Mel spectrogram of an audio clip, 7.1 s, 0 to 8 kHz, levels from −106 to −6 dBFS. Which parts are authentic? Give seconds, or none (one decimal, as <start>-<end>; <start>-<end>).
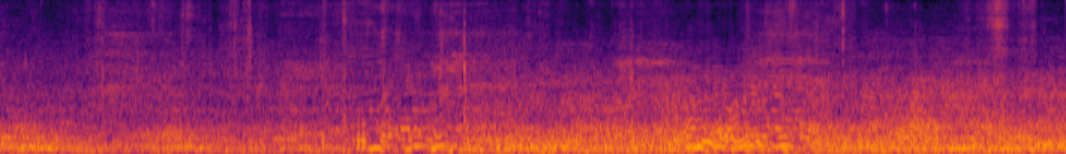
0.0-2.4; 3.1-4.6; 5.4-7.1

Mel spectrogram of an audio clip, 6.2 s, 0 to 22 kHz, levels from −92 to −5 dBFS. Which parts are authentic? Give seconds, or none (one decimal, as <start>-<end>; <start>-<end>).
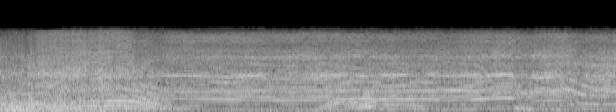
3.0-3.8

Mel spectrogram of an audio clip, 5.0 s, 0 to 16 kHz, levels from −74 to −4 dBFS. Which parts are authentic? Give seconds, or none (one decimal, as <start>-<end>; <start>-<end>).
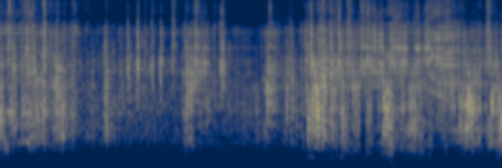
0.4-1.8; 2.8-3.4

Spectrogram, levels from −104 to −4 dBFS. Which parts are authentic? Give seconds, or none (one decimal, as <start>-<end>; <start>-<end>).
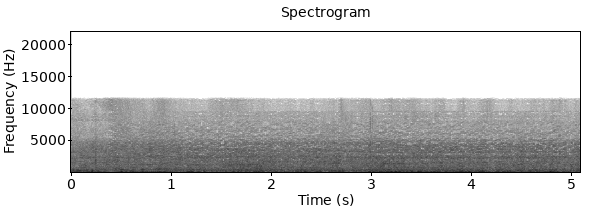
1.1-5.1

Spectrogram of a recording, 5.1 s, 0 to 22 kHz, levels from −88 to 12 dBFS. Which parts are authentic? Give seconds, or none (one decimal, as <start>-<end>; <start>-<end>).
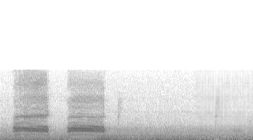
0.0-3.9

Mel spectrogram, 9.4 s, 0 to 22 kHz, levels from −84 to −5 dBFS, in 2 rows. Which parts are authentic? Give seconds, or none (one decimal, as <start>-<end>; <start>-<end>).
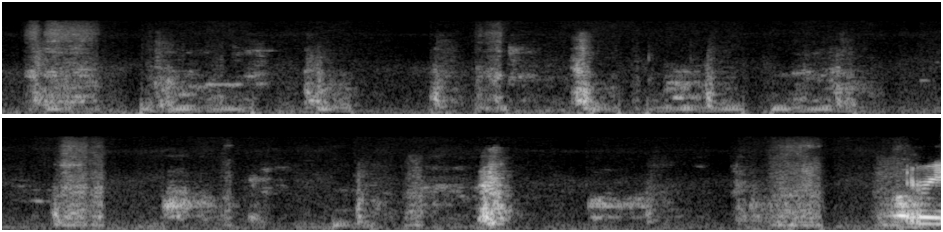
0.0-9.4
